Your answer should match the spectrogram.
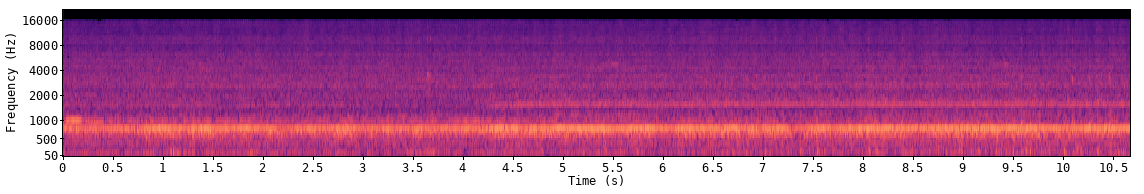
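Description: Hair dryer running steadily, a continuous whir with a constant tone, blowing hot air to heat a phone's glass back cover before prying it off.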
